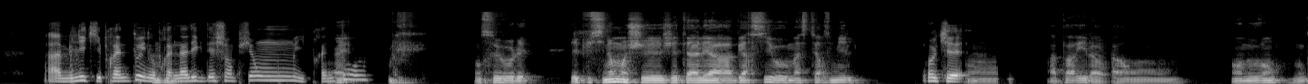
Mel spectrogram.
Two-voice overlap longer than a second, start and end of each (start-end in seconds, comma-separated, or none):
none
